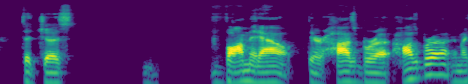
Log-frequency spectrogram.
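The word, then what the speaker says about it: hasbara: creators out there to just vomit out their Hosbbor Hosbra. Am I saying it right? I think Hosbara talking points which is crazy.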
